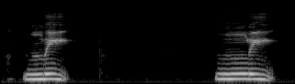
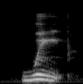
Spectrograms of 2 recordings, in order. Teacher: I allowed my lips to come together and they were rounded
